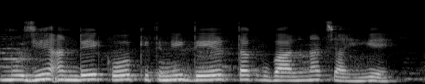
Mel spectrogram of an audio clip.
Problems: none marked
